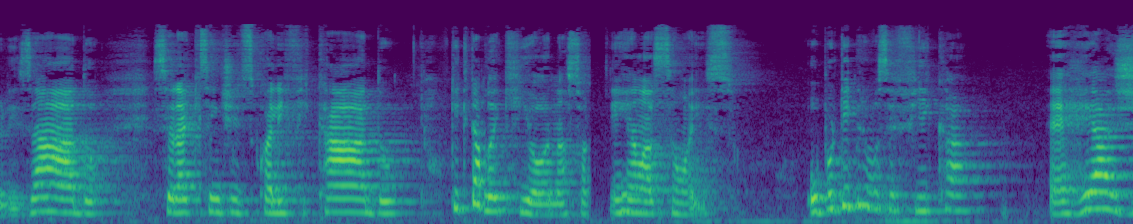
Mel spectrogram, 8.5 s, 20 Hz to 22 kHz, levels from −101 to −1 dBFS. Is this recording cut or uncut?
cut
